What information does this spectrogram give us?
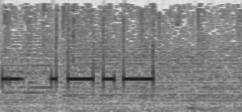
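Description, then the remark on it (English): Telephone keypad tones as someone dials for an ambulance: five clear electronic beeps at a steady mid pitch, some short and some drawn out, in an uneven rhythm. Only faint background noise remains afterward, with no talking. “Is that you calling SOS?”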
